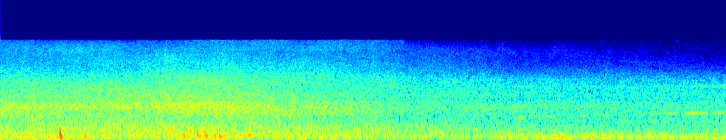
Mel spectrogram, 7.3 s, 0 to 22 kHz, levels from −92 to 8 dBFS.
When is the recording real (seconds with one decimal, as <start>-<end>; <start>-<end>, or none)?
0.0-7.3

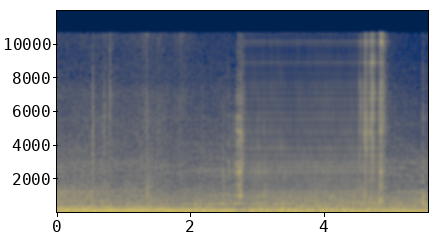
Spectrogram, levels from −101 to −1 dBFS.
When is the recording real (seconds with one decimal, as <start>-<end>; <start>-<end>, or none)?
0.0-2.8; 4.9-5.6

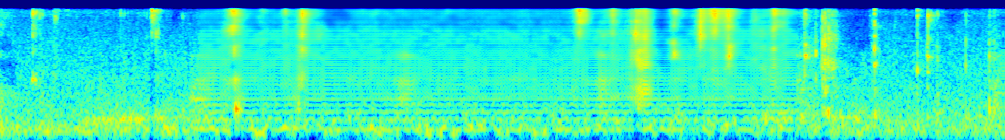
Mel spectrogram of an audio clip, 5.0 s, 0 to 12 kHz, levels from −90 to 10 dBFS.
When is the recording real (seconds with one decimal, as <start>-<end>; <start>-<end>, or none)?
0.0-1.0; 4.0-5.0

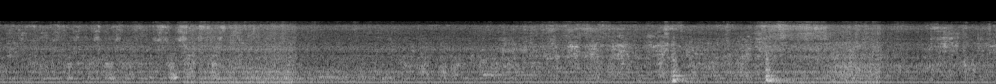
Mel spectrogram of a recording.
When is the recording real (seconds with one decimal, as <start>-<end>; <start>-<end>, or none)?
none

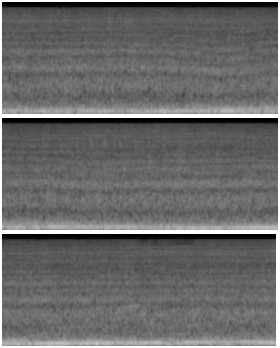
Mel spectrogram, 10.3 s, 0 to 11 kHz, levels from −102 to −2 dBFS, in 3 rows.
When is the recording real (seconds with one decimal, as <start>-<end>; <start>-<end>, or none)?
0.0-8.6; 9.3-10.3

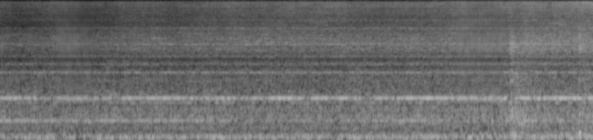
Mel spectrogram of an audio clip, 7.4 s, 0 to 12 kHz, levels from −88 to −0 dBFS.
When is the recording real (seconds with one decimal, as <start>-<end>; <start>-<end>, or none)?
0.0-0.7; 1.2-5.7; 6.3-7.4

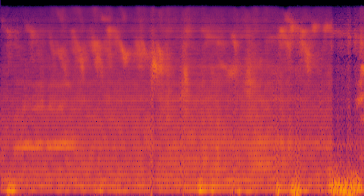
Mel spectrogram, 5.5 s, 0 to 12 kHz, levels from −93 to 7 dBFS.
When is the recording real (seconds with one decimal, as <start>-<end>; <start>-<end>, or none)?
none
